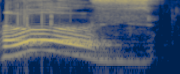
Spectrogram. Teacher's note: S in between two vowels in French sounds a Z.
